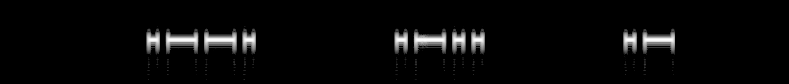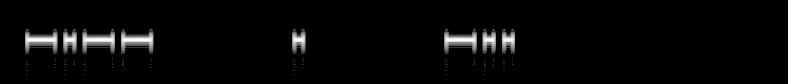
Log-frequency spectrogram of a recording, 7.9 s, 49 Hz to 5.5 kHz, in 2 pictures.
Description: Morse code, heard as a keyed tone, about 25 wpm, spaced as for 10 wpm, 590 Hz. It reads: PLAYED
